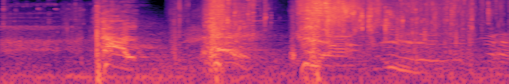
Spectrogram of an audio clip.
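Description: A knife stabs into flesh with wet, heavy thuds.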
